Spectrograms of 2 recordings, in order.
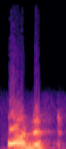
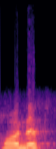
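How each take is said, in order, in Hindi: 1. शब्द सीधे स्वर से शुरू होता है। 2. शब्द की शुरुआत एक स्पष्ट h ध्वनि से होती है। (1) "कॉन्सोनेंट साइलेंट हो जाता है" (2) "एच हा की ध्वनि प्रोड्यूस करता है"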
